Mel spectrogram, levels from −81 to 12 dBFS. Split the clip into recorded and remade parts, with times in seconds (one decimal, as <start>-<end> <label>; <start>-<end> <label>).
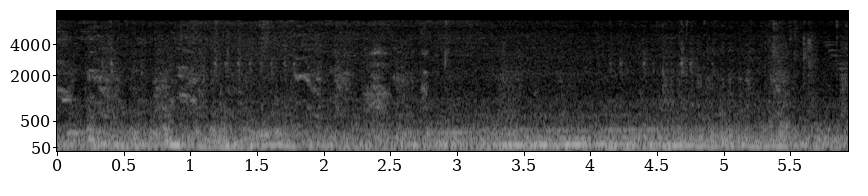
0.0-0.8 recorded; 0.8-2.1 remade; 2.1-4.6 recorded; 4.6-5.5 remade; 5.5-5.9 recorded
